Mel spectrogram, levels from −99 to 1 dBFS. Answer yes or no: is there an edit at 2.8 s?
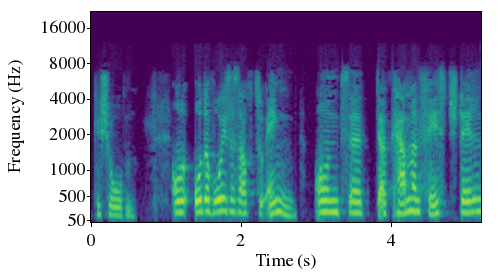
yes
